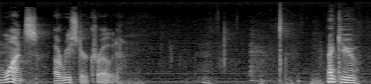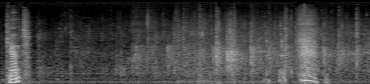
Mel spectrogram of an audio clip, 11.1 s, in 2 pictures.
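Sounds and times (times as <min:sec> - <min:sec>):
speech: 0:00.0 - 0:01.9, 0:04.9 - 0:06.1, 0:10.0 - 0:10.6
scattered obligatory clapping from audience: 0:07.2 - 0:11.1.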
